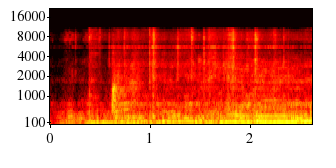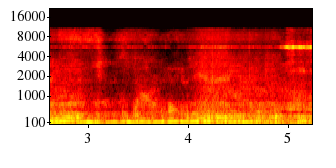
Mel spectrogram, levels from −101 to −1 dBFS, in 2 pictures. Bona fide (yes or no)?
no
